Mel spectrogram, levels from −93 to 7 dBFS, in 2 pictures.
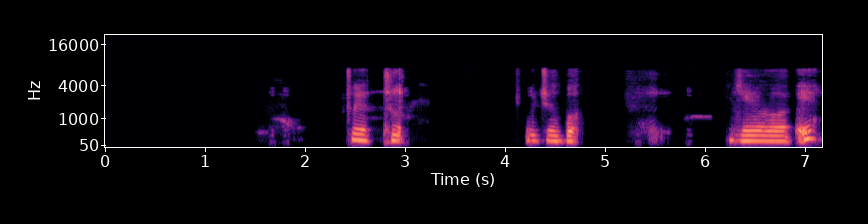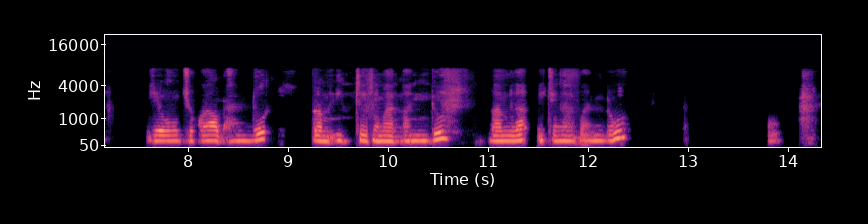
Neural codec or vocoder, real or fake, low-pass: codec, 24 kHz, 0.9 kbps, WavTokenizer, medium music audio release; fake; 7.2 kHz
